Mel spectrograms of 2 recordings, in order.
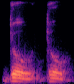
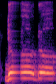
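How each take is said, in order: First: The word is said on a low tone. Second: The word is said on a higher tone. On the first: It names one particular thing. "it's a lower tone do do" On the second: It names a different thing. "When you say do do, you are calling something else"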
